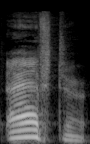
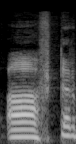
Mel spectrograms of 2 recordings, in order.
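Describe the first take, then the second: First: "आफ्टर" opened with an "ae" sound, "aeftar"; correct pronunciation. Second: AFTER with a broad "aa" start, "aaftar"; common mispronunciation. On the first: Teacher modelling the word for learners, correct pronunciation. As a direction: start AFTER on a flat "ae", not "aa". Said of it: "थोड़ा सा ए की". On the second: Teacher showing learners how people misread it, common mispronunciation. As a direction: say "आफ्टर" with a long open aa. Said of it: "इसको हम लोग आफ्टर पढ़ते हैं". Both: Shown as a demonstration.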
